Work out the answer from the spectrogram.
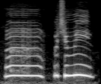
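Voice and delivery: put-on high, loud falsetto girl; girl's voice. Girl's reply in acted pickup.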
